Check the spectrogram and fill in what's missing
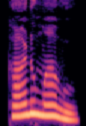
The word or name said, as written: ಕೊಡಮಾವು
